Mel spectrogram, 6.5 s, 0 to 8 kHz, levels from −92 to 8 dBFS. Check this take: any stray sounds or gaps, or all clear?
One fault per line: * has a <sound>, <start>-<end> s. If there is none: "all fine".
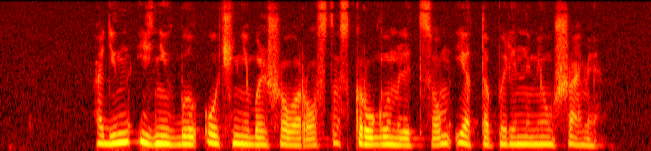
all fine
